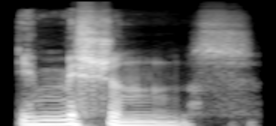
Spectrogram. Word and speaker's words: emissions: much waste emissions emissions so the stress is here emissions these are gases or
